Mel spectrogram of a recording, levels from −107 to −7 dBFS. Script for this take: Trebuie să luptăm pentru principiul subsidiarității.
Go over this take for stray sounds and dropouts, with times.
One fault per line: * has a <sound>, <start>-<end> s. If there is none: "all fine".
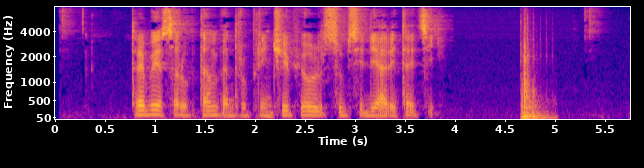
* has a thud, 4.6-5.0 s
